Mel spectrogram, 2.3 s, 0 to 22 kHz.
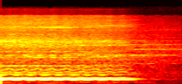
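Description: A solo singing voice holding the final note of the song, a long sustained vowel with an even vibrato, fading out and stopping about 1.7 seconds in.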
